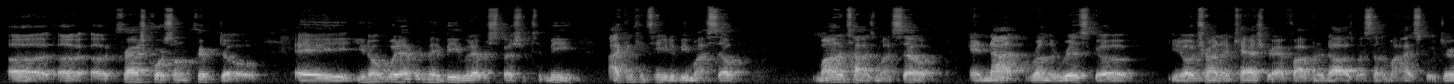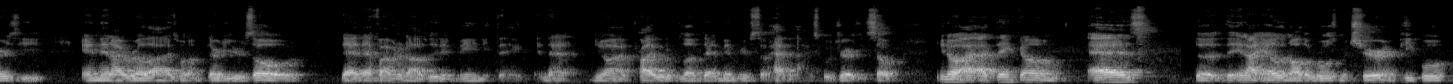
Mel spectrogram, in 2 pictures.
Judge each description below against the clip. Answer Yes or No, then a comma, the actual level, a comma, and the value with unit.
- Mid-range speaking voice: No, low, 100 Hz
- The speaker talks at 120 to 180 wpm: No, average, 200 wpm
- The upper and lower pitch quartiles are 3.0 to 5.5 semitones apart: Yes, average, 3.7 semitones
